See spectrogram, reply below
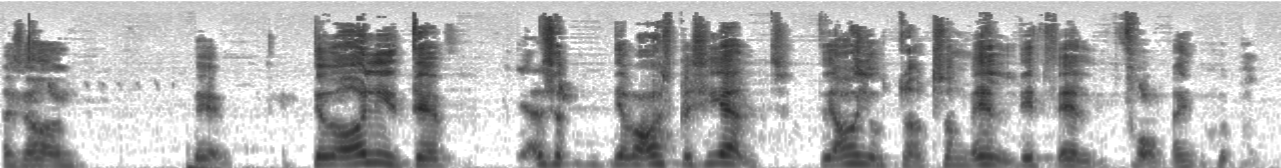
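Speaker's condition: Cerebral palsy; present from birth

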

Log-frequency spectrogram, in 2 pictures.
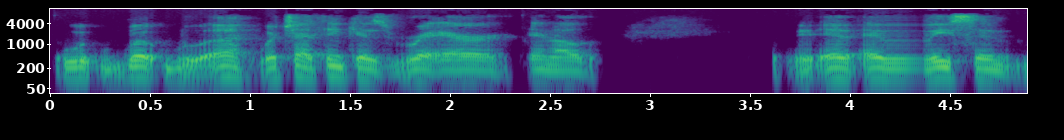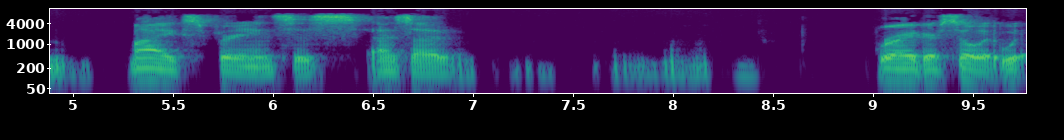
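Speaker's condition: Stuttering; stuttering since childhood; repeated sounds

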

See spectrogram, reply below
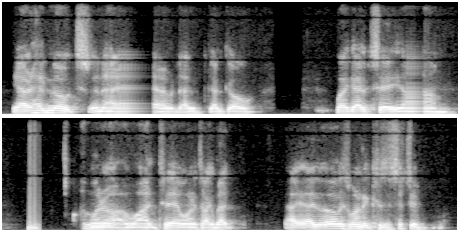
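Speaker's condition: Parkinson's disease; could not speak them as intended

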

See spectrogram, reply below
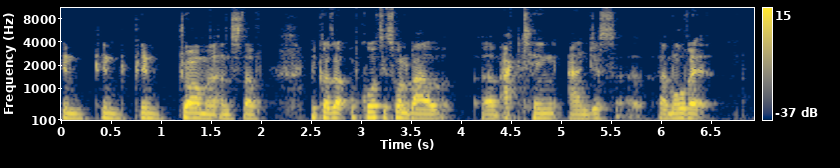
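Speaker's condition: Stammer; stammer since childhood, spoke little when young to hide it; age 26, ongoing stammer; struggles to say own name, slow to get out, less stammering with put-on Birmingham accent or exaggerated speech; repeated words

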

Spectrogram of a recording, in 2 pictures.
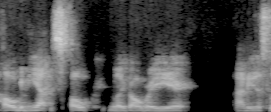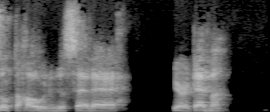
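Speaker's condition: No condition

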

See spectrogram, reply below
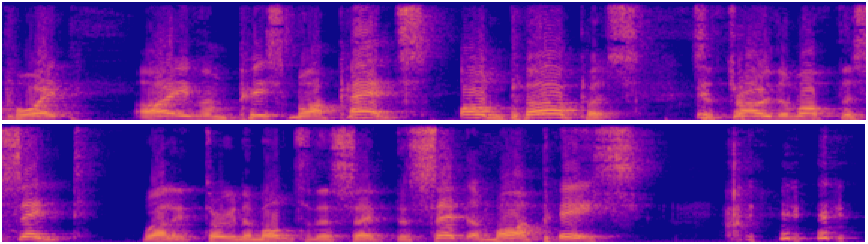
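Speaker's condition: No condition

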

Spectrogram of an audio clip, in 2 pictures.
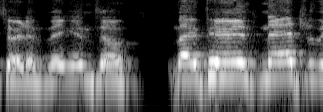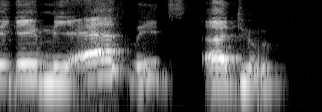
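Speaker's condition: Cerebral palsy; diagnosed as firstborn child

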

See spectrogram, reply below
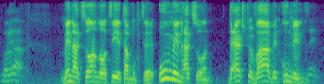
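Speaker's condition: No condition

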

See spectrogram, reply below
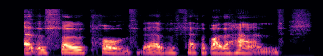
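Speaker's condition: Tongue cancer, near-total glossectomy; stage 4 tongue cancer, near-total tongue removal, 5 millimeters left, temporary tracheostomy, immunotherapy around surgery

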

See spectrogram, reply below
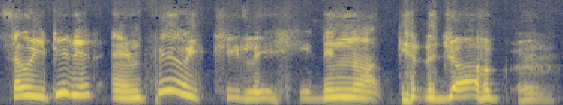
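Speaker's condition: Cerebral palsy; noticeable speech impediment

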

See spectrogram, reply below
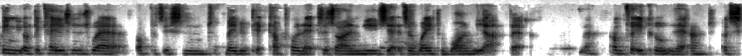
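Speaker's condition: Deafness; deafness diagnosed at age four, missed conversations and struggled with schoolwork from teenage years; hearing aids or cochlear implant, others often unaware of deafness during play

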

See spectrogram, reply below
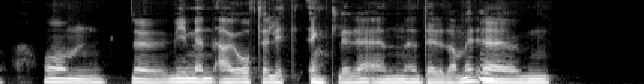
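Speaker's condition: ALS; no use of arms or legs, sudden leg spasms, relies on assistants for daily care

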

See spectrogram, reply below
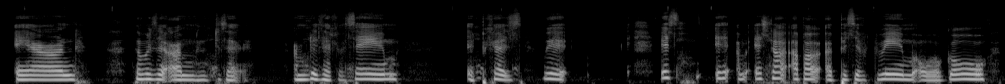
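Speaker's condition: Down syndrome

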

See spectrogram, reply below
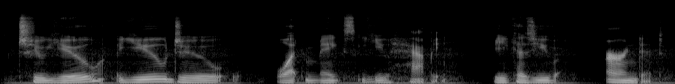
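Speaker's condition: Stuttering; stutter since childhood, 20 years speech therapy first on fluency, hypnosis, military hypnotherapist on mental health; repeated words, prolonged sounds

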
